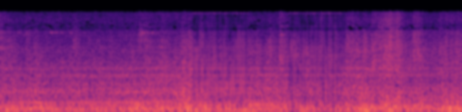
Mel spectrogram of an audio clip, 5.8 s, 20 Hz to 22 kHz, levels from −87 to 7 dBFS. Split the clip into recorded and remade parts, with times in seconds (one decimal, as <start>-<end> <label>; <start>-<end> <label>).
0.0-2.4 recorded; 2.4-3.1 remade; 3.1-3.6 recorded; 3.6-4.3 remade; 4.3-5.8 recorded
